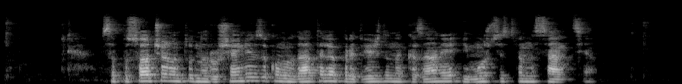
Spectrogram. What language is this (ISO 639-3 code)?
bul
